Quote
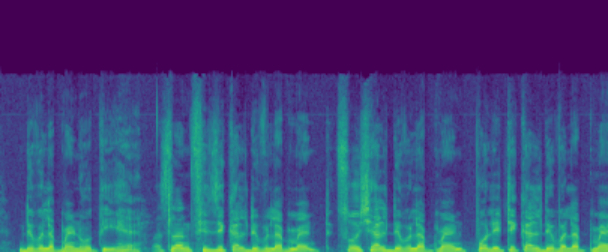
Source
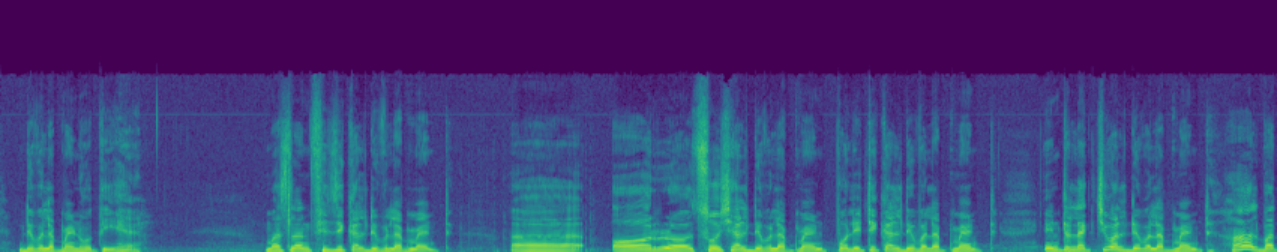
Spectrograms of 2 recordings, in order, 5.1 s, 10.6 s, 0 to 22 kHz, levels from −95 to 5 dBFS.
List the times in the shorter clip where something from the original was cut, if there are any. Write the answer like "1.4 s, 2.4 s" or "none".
1.4 s, 2.8 s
